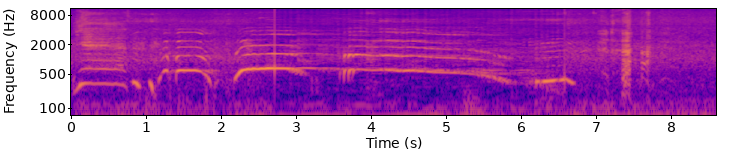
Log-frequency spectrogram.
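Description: A man yelling in celebration after holing a putt: a few short whooping yells, then one long drawn-out cry that slowly falls in pitch.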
